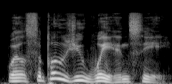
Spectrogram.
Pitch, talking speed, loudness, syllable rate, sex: 145 Hz, 210 wpm, -15 LUFS, 5.2 syllables/s, male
